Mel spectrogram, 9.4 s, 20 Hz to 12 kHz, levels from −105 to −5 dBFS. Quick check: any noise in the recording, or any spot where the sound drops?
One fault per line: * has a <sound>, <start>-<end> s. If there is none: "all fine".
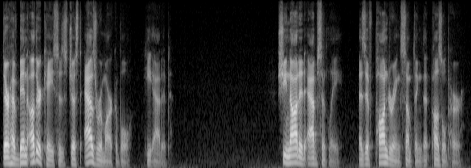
all fine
